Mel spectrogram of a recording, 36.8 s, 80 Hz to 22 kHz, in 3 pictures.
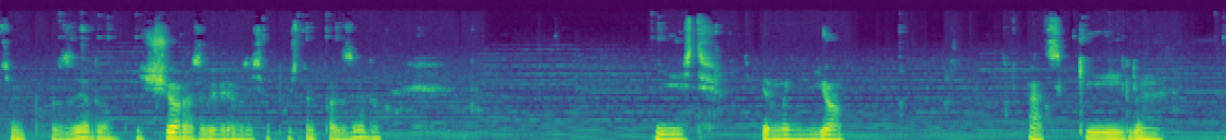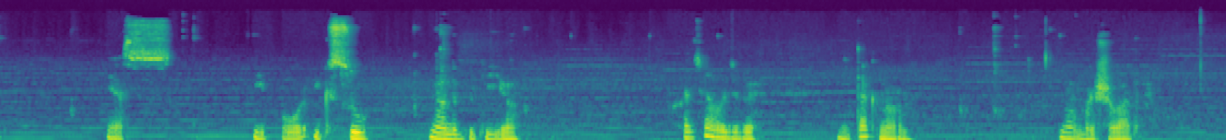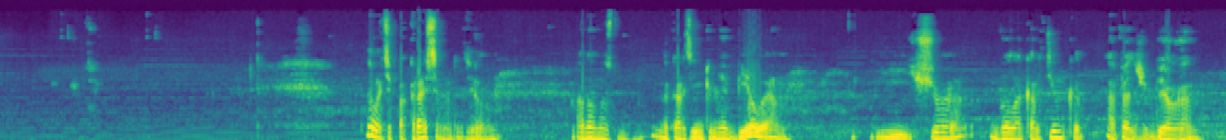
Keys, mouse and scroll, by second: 0.8 click, 1.2 click, 1.7 Tab, 2.1 g, 3.0 Tab, 3.1 click, 3.6 z, 3.8 scroll down 1, 4.0-4.5 middle drag, 4.5 z, 4.6-5.4 scroll down 2, 5.4-5.9 middle drag, 5.9-6.4 scroll up 2, 6.4 click, 6.6-6.9 middle drag, 6.9-7.5 scroll up 1, 7.5 KP_1, 8.3 KP_3, 8.9 scroll up 2, 9.2 Tab, 9.4-11.5 typing, 10.9 middle click, 12.3 middle click, 12.5 Tab, 12.7 s, 14.9 scroll down 1, 15.1-15.9 middle drag, 15.9 KP_3, 16.1 KP_1, 17.0 Tab, 17.2 z, 17.5 shift+middle click, 18.1 Tab, 18.3 z, 18.6-21.3 middle drag, 21.3 KP_3, 21.6 KP_1, 21.9-22.3 scroll up 3, 22.3 Tab, 22.4 z, 22.7-23.7 shift+middle drag, 23.7 Tab, 24.0 s, 25.2 z, 25.4-25.8 middle drag, 25.8 click, 26.1 scroll down 1, 26.4-26.9 middle drag, 26.9 z, 27.4 z, 27.7-30.8 middle drag.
